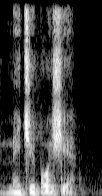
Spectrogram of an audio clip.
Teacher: у літописах він фігурує як меджбожє з м'яким Дж і ж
